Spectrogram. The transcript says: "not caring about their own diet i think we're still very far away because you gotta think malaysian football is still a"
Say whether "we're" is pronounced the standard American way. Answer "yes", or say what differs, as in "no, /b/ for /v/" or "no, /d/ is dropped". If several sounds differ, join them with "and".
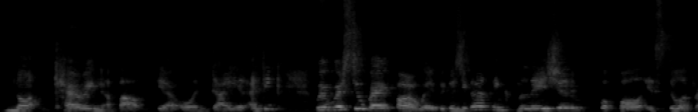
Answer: no, /w/ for /ɹ/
